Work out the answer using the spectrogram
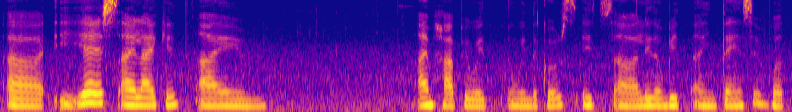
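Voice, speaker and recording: A woman with a Bulgarian accent speaking simple, halting learner's English in a practice dialogue. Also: on the low side, fairly even intonation, warm tone, a little hiss or hum. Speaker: English course student. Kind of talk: practice dialogue in a language class.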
